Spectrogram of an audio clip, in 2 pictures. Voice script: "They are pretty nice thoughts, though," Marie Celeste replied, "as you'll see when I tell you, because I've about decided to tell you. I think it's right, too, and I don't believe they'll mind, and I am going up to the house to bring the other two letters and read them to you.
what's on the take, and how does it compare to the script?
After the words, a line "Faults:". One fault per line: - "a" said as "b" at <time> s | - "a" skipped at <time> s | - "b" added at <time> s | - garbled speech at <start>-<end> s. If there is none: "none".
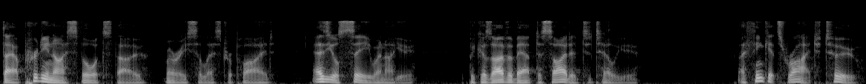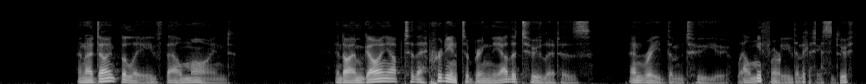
"They are pretty nice thoughts, though," Marie Celeste replied, "as you'll see when I you, because I've about decided to tell you. I think it's right, too, and I don't believe they'll mind, and I am going up to the pretty to bring the other two letters and read them to you. [garbled]
Faults:
- "tell" skipped at 3.9 s
- "house" said as "pretty" at 12.9 s
- garbled speech at 16.0-17.2 s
